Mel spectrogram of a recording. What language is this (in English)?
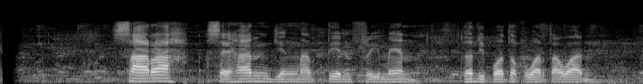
Sundanese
